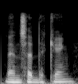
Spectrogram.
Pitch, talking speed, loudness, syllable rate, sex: 110 Hz, 305 wpm, -15 LUFS, 5.3 syllables/s, male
